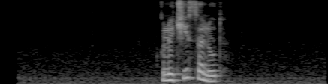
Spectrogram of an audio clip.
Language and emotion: Russian, neutral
